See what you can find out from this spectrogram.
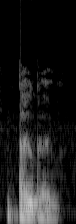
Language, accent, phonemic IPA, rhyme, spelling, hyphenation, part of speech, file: English, Southern England, /ˈboʊboʊ/, -oʊboʊ, bobo, bo‧bo, noun, LL-Q1860 (eng)-bobo.wav
- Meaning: 1. A materialistic person who affects an anti-materialistic persona 2. A self-styled bodyguard or groupie of the nouveau riche (such as a professional athlete or musician)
